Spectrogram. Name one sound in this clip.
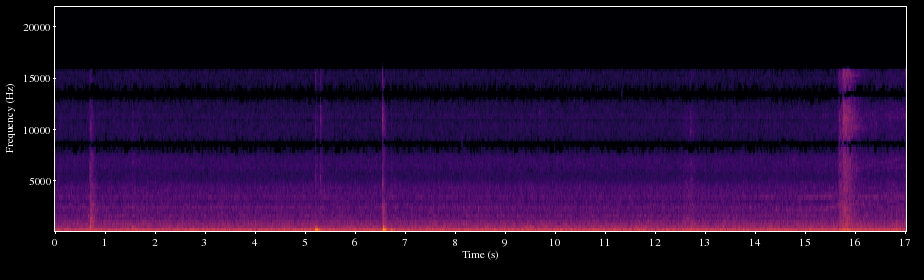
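Laundry thumps and knocks inside a turning washing machine drum.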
